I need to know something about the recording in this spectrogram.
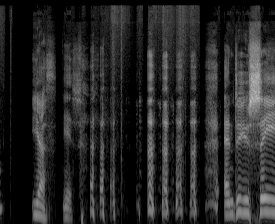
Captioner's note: chuckles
